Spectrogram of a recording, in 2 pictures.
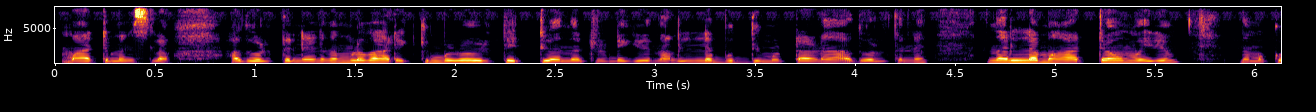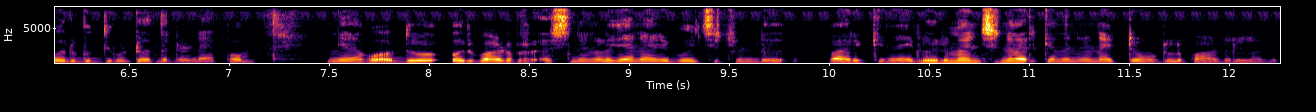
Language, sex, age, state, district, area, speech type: Malayalam, female, 18-30, Kerala, Kozhikode, urban, spontaneous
